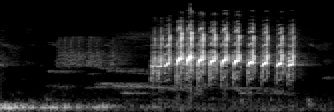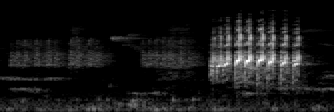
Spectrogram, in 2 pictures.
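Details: Flamboyan bird in lively song: a loud rapid rattling burst of about a dozen sharp notes, then quiet, then a second shorter rattling burst; faint low hum at the very start.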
